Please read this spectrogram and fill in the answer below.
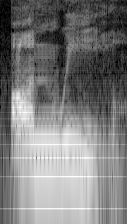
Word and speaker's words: ennui: Can anyone phonetically guess what it should sound like? The word is ennui. Ennui. And yeah, that's French. So ennui is a feeling of tiredness and boredom kind of put together.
